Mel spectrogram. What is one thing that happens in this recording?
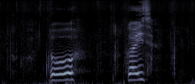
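A boy calls out loudly close by, in two short drawn-out shouts.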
